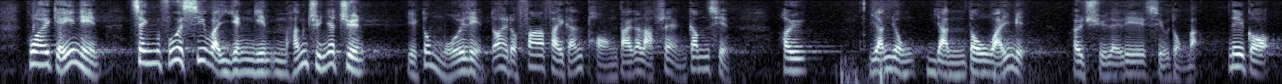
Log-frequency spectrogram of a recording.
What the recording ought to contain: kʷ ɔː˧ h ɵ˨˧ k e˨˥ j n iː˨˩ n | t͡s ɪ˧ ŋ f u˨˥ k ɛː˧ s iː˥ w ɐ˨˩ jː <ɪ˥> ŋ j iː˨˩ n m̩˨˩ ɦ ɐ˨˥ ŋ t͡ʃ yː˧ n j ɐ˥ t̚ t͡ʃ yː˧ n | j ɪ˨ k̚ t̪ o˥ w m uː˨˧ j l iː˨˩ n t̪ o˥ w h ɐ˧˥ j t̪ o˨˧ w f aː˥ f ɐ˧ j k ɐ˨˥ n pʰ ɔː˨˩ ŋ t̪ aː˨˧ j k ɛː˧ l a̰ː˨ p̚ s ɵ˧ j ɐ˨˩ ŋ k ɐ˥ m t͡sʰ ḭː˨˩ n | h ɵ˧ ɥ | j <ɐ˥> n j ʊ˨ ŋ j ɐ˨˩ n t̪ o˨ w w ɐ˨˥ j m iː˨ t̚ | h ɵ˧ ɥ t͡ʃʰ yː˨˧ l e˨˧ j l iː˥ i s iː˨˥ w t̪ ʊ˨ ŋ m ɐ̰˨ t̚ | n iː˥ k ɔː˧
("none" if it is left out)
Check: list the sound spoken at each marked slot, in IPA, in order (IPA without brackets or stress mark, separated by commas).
ɪ˨˩, ɐ˨˧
